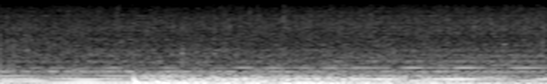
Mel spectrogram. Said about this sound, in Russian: Промокло до нитки от нескончаемого дождя.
